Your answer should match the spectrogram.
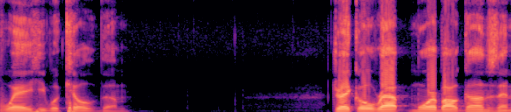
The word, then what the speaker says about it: Drakeo: The name Draco, which is exactly how you pronounce Draco, hey, I don't like how I wrote that.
